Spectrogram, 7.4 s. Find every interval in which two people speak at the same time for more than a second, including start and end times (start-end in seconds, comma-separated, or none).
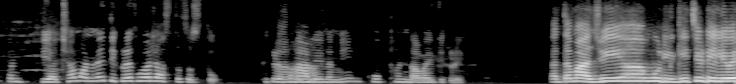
none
